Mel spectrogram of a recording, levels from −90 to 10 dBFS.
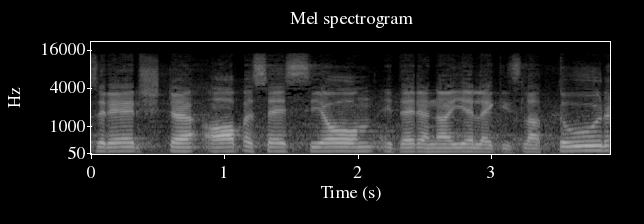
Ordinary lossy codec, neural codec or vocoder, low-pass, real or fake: none; none; 14.4 kHz; real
